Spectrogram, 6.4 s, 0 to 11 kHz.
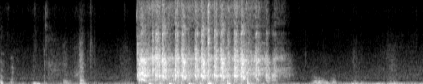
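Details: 1989 Yamaha Moto-4 350 single after a budget rebuild, first crank with plenty of spark: about two seconds of quick, even starter churning without a single firing. Crank no-start from stale, gelled fuel clogging the carburettor.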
